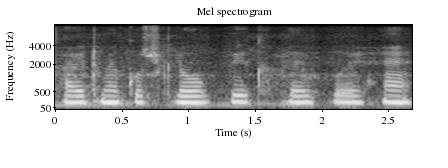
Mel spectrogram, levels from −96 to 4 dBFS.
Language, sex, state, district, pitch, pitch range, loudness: Hindi, female, Madhya Pradesh, Bhopal, 185 Hz, 180-190 Hz, -14 LUFS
